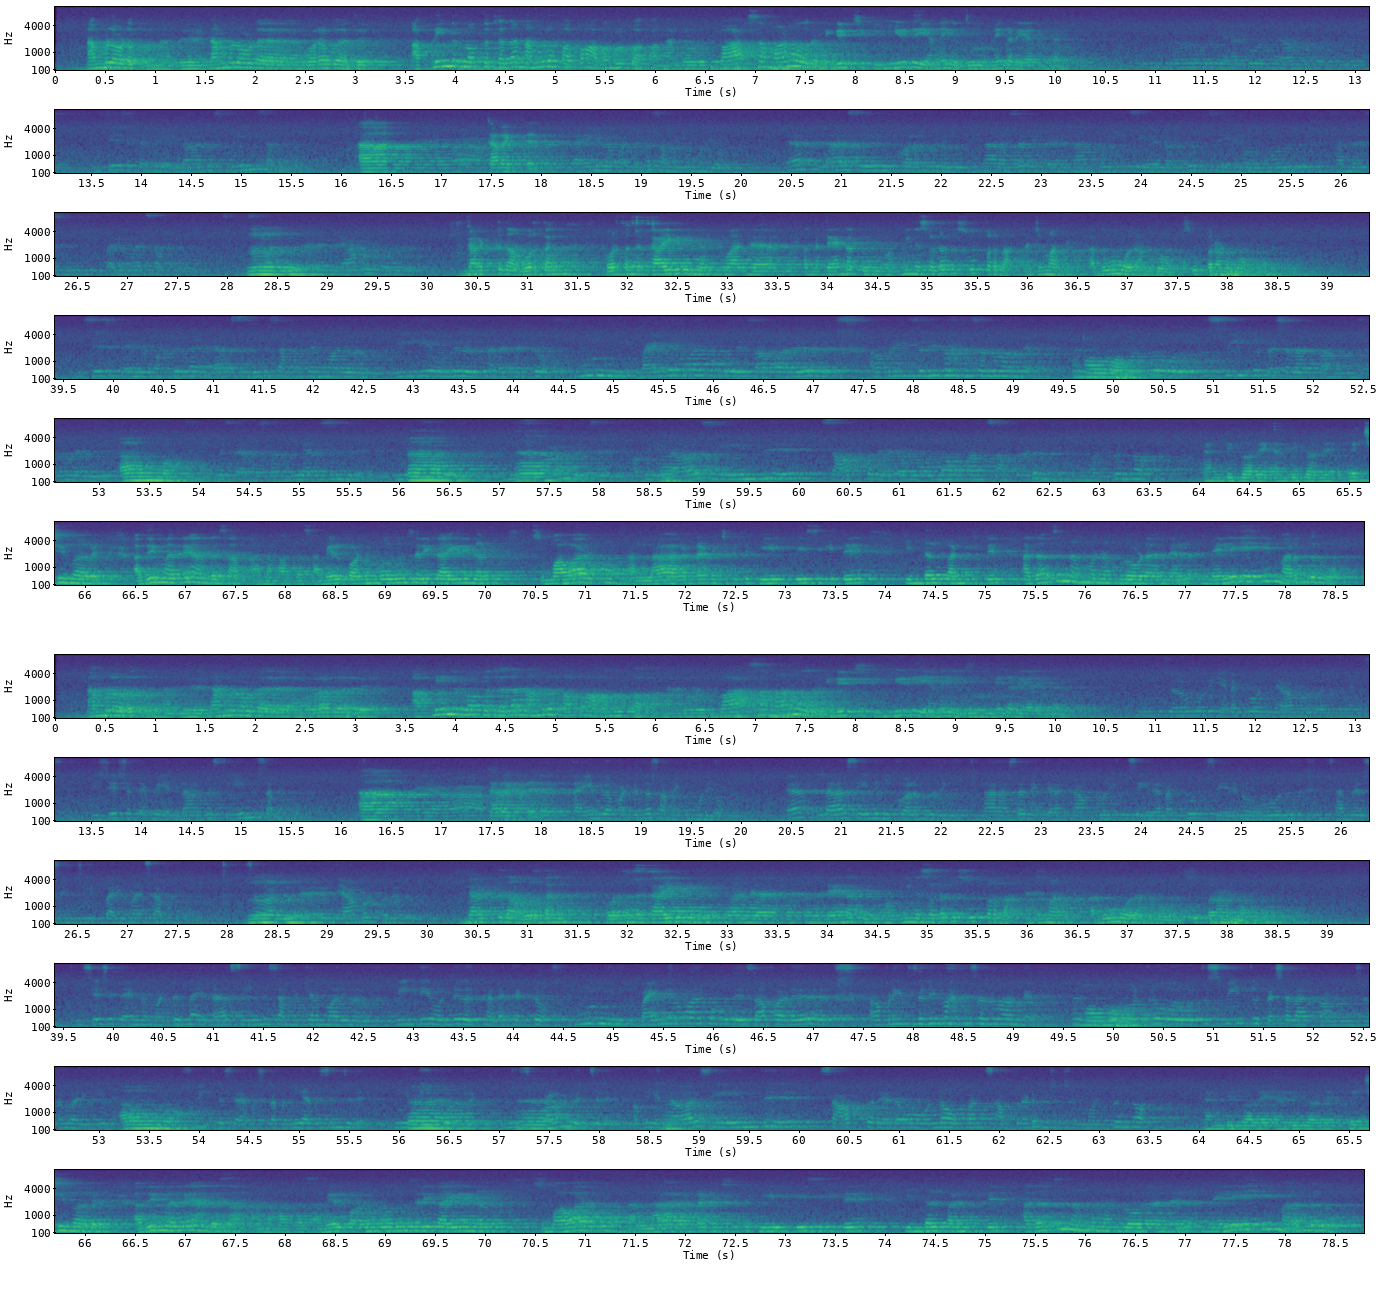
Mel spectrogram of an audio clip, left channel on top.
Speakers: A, on the left; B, on the right.
A: நம்மளோட பொண்ணு அது நம்மளோட உறவு அது அப்டின்ற நோக்கதுல தா நம்மளும் பாப்போ அவுங்களும் பாப்பாங்க அந்த ஒரு பாசமான ஒரு நிகழ் ச்சிக்கு ஈடு என எதுவுமே கடையாதுங்க
B: நீங்க சொல்லும் போது எனக்கு ஒரு ஞாபக வருதுங்கு மிஸ் விசேஷோ டைம்ல எல்லாருமே சேந்து சமைப்போ
A: ஆ
B: இல்லயா
A: கரெக்ட்
B: அந்த டைம்ல மட் டு தா சமைக்க முடியு எல்லாரு சேந்து நீ கொழம்பு வை நா ரச வைக்கிற நா பொறியல் செய்ற நா கூட்டு செய்றனு ஒவ்வொரு சமையல் செஞ்சு பரிமாறி சாப்புடுவோ சோ
A: ம்
B: அதுவு ஞாபகோ வருது
A: கரெக்ட்
B: எம்மதி
A: தான் ஒருத்தங்க ஒருத்தங்க காய்கறி நறுக்குவாங்க ஒருத்தங்க தேங்கா துருவாங்க நீங்க சொல்றது சூப்பர் தா நெஜமாவே. அதுவு ஒரு அனுபவம் சூப்பர் அனுபவம் அது
B: விசேஷ டைம்ல மட்டுதா எல்லாரு சேந்து சமைக்கிற மாரி வரு வீடே வந்து ஒரு கள கட்டு ம் இன்னைக்கு பயங்கரமா இருக்கு போதே சாப்பாடு அப்டின்னு சொல்லி ப சொல்லுவாங்க அ
A: ஆமா
B: ஒவ்வொருத்தரு ஒரு ஒருத்தர் ஸ்வீட்ல ஸ்பெஷலா இருப்பாங்க நீங்க சொன்ன மாரி
A: ஆமா
B: ஸ்வீட் ட்ல ச ப அப்பா நீ அத செஞ்சிரு நீ
A: ஆ
B: டீ போட்டுரு நீ
A: ஆ
B: ச கொழம்பு வச்சுரு அப்டி எல்லாரு
A: ஆ
B: சேந்து சாப்படுற எடோ ஒன்னா ஒக்காந்து சாப்படுற எடோ விசேஷோ மட் டுந்தா
A: கண்டிப்பாவே கண்டிப்பாவே நிச்சயமாவே அதே மாதிரி அந்த ச நம்ம அத சமையல் பண்ணும்போது சரி காய்கறி நறுக்கு சும்மாவா இருப்போ நல்லா அரட்ட அடிச்சுக்கிட்டு கேலி பேசிக்கிட்டு கிண்டல் பண்ணிக்கிட்டு அதாவது நம்ம நம்புளோட நெல நெலையையே மறந்துருவோ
